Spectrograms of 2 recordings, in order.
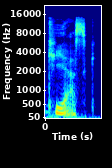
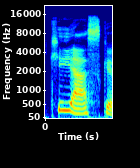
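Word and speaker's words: Keeyask: Kiask.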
